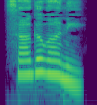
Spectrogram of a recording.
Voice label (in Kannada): "ಸಾಗುವಾನಿ", Kannada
